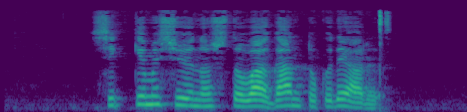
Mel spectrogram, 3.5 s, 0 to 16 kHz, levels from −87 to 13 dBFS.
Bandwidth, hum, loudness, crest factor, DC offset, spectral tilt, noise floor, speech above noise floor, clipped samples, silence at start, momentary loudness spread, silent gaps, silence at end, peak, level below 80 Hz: 11.5 kHz; none; -25 LUFS; 20 dB; under 0.1%; -3 dB/octave; -67 dBFS; 43 dB; under 0.1%; 0.7 s; 13 LU; none; 0.6 s; -6 dBFS; -70 dBFS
